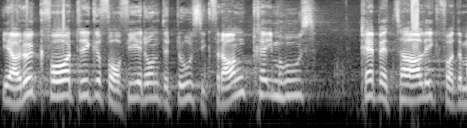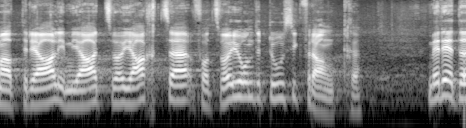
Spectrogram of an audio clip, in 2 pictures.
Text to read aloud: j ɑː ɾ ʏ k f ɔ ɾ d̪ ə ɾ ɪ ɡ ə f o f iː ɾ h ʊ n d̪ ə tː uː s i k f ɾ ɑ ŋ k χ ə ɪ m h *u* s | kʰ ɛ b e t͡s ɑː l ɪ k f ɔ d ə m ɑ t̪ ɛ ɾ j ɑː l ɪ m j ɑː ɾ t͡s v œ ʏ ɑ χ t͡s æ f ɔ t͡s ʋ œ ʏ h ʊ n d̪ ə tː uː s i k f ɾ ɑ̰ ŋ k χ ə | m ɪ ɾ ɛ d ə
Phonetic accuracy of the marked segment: incorrect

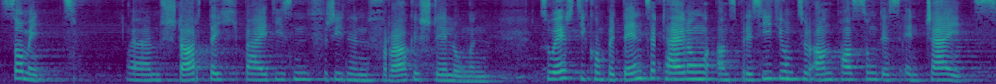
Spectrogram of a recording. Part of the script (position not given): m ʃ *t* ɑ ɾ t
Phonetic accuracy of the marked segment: correct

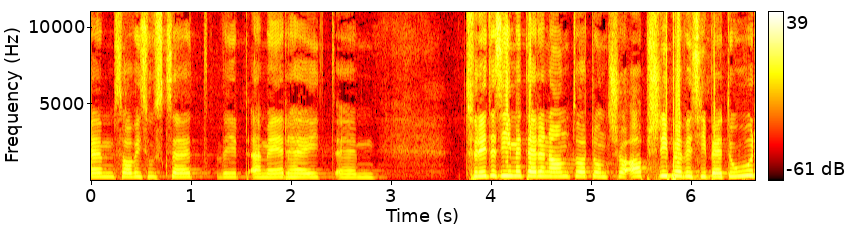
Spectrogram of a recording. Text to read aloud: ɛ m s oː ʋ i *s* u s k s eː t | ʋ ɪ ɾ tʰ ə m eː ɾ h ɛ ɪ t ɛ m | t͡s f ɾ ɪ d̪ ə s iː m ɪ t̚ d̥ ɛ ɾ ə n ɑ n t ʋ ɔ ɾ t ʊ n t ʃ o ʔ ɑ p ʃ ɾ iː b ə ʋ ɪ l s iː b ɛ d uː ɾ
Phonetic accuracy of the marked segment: correct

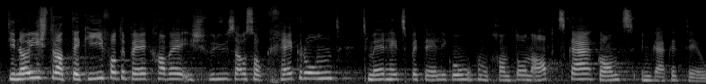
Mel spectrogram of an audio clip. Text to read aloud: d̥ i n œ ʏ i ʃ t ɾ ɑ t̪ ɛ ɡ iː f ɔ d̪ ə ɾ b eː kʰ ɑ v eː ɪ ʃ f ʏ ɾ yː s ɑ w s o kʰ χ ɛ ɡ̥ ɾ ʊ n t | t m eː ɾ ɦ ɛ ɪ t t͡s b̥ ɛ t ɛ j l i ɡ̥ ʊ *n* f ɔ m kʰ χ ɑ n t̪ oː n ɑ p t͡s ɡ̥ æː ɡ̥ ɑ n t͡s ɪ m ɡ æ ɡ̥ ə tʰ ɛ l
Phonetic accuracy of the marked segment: incorrect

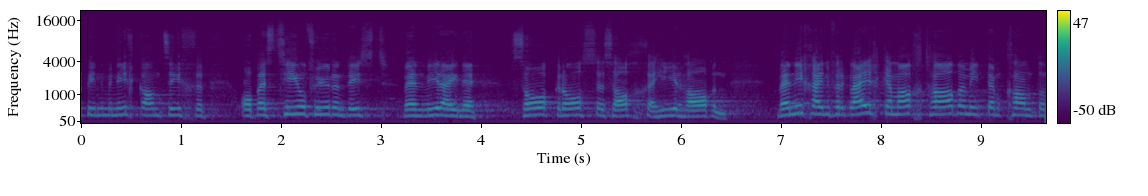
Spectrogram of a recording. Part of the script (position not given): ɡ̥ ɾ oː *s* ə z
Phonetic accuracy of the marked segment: correct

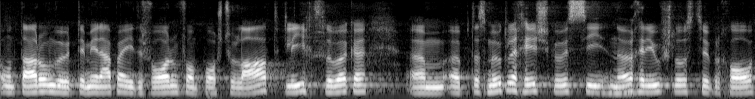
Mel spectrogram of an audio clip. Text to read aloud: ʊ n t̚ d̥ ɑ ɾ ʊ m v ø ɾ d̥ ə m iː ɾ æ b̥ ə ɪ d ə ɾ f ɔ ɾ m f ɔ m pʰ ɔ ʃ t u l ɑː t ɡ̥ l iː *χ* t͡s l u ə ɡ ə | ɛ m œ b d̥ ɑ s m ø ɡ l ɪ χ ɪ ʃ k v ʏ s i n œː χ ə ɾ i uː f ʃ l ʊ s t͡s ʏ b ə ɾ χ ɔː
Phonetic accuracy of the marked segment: correct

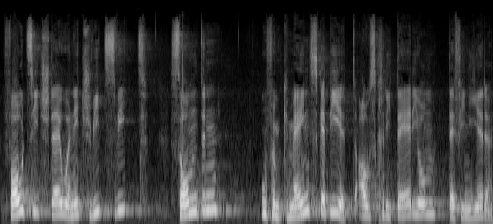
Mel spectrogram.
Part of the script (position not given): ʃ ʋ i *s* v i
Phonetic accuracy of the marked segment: incorrect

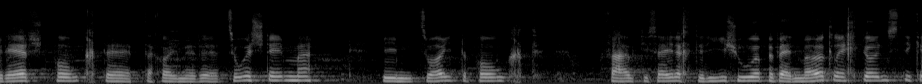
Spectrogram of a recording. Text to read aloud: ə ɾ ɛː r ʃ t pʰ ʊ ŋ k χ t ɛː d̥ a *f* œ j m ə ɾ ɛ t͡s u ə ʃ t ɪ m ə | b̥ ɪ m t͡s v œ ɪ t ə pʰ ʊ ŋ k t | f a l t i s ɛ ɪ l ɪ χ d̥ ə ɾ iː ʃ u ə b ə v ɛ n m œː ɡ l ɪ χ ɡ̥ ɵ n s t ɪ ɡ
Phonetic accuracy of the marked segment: incorrect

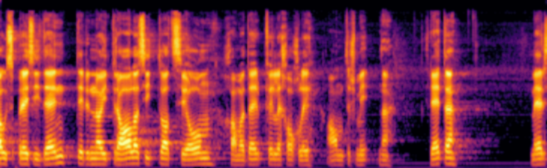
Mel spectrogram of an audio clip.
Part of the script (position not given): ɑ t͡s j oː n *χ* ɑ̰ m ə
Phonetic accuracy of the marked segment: correct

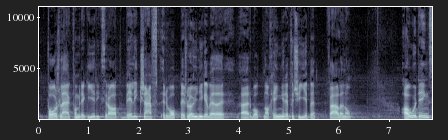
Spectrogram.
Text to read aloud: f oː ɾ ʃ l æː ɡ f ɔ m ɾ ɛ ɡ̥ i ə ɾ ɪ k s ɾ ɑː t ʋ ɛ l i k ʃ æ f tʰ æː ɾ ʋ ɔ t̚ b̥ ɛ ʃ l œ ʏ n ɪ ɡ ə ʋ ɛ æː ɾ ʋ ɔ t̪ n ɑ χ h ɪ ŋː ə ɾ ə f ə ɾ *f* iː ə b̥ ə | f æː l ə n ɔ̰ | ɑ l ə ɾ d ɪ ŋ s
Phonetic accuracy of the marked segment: incorrect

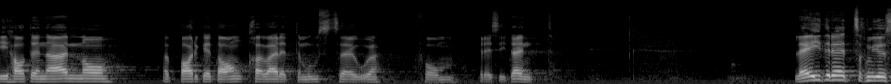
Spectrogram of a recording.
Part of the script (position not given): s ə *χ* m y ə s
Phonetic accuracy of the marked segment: correct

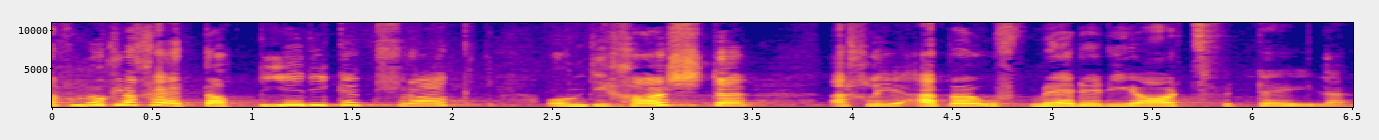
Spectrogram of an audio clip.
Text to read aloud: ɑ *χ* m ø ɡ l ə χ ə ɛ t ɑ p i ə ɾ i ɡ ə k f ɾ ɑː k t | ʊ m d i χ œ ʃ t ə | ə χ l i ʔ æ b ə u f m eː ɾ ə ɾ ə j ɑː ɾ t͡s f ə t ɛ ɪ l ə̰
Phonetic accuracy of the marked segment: correct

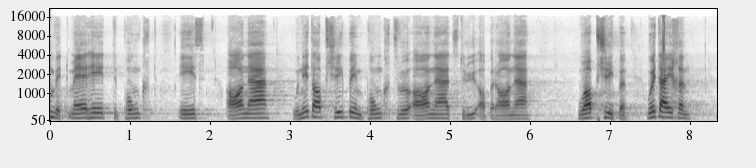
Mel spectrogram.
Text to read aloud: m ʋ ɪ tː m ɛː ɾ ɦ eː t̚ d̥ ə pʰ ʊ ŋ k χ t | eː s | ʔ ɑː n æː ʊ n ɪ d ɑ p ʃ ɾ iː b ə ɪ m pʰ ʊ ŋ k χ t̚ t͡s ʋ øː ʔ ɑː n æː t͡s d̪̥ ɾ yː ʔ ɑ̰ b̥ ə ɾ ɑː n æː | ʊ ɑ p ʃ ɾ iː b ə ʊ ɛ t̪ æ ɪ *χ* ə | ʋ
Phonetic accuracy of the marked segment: correct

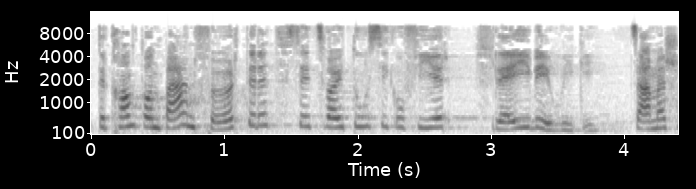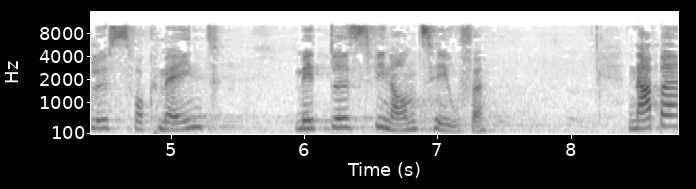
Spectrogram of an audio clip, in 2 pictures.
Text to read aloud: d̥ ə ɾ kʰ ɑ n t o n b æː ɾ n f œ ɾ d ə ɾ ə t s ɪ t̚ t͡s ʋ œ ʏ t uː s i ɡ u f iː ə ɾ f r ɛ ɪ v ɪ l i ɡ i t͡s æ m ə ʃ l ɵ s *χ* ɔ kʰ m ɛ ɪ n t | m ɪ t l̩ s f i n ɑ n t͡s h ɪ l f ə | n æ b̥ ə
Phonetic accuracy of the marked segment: incorrect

